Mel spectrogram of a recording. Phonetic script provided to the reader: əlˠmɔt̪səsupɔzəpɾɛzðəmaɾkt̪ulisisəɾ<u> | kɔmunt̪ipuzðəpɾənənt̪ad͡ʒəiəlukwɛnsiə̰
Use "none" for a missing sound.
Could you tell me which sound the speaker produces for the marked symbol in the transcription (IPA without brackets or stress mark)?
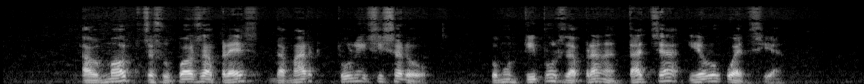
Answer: o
